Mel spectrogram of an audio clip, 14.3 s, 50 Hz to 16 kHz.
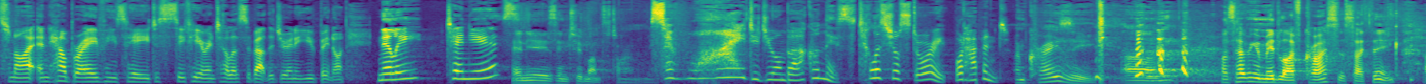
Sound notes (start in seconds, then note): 11.0 laughs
